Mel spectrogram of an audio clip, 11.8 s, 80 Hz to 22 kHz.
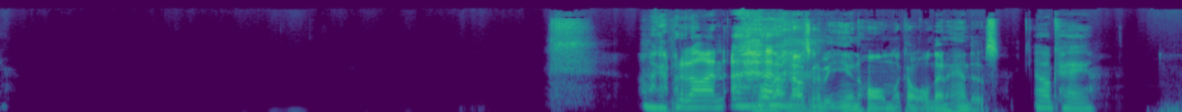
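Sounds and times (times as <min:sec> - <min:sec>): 
person breathing near the microphone: 0:05.5 - 0:06.4, 0:11.5 - 0:11.8
speech: 0:06.4 - 0:11.0
laughter: 0:07.3 - 0:08.4.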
